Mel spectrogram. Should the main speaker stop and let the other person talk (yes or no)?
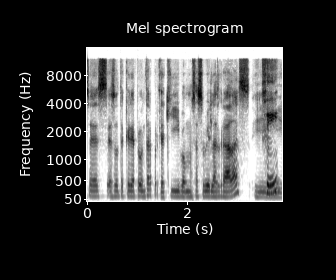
no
